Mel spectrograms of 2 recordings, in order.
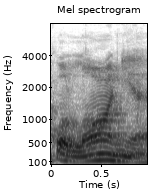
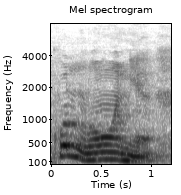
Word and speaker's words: colônia: Então, você pega a palavra colônia, esse lom, né? Você não vai falar colônia, né? Aberto, né? Colônia, não, é colônia, fechado mesmo, né?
